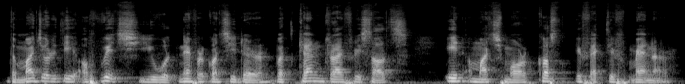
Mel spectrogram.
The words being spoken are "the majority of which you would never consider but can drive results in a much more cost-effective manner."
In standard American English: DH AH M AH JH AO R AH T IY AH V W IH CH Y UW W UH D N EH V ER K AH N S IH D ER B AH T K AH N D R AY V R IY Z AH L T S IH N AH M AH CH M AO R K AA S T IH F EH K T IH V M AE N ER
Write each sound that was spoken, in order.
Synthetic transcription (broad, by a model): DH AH M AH JH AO R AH T IY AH F W IH CH Y UW W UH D N EH V ER K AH N S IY D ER B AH T K AH N D R AY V R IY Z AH L T S IH N AH M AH CH M AO R K AA S T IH F EH K T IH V M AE N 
